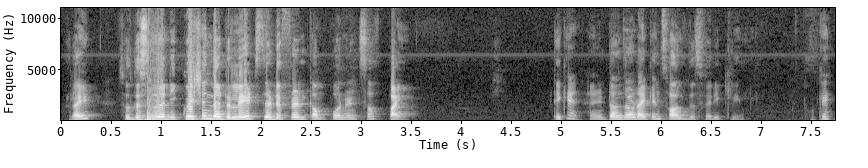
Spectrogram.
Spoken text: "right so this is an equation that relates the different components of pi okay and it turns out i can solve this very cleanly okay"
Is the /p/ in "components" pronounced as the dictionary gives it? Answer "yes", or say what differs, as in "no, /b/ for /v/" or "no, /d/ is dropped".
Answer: yes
